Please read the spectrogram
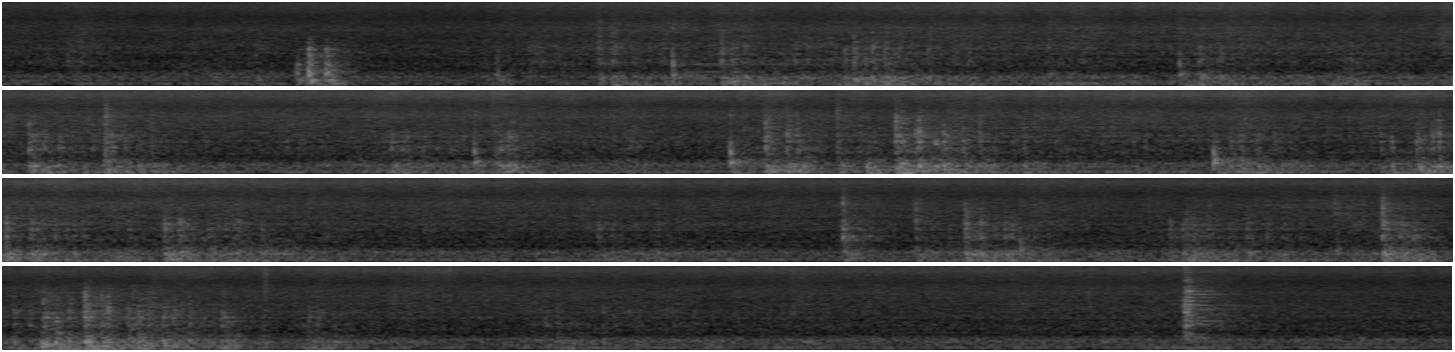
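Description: Ground chicken and diced carrots frying in a nonstick pan with a steady sizzle, while a spatula stirs and scrapes against the pan in irregular strokes. There is a sharp tap about a second in and another near the end.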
